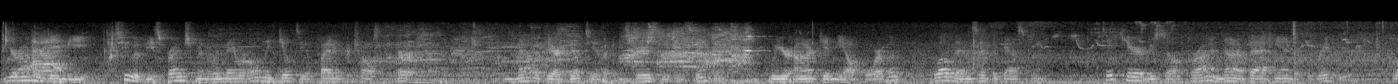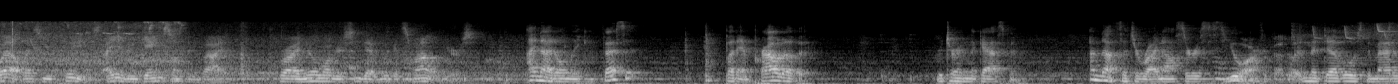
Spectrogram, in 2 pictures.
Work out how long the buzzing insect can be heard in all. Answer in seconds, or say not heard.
28 s.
